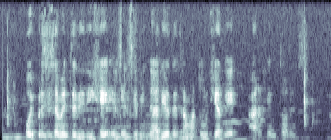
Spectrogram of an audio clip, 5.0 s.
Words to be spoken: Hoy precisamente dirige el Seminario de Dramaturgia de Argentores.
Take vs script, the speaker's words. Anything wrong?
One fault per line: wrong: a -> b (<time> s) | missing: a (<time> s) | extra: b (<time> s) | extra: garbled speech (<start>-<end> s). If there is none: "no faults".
extra: el (1.8 s)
